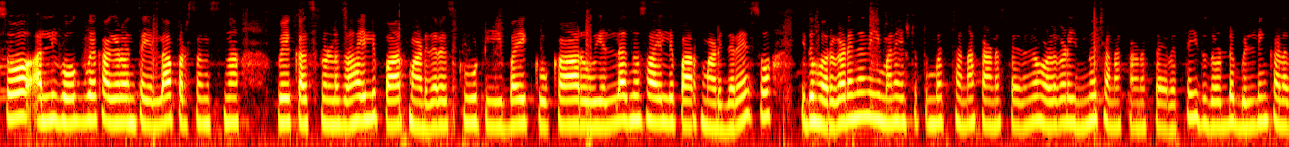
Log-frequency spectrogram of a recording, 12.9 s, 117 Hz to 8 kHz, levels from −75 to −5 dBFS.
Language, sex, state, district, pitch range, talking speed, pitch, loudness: Kannada, female, Karnataka, Gulbarga, 220-250 Hz, 170 wpm, 240 Hz, -17 LUFS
